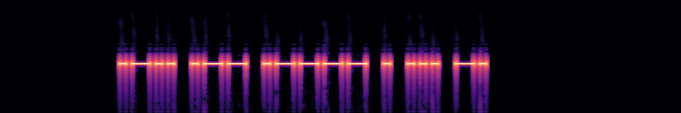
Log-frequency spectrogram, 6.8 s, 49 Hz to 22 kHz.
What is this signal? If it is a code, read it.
Morse code, heard as a keyed tone, about 20 wpm, 700 Hz. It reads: LW1ESN
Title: DXCC-100 Call Signs - 6 Characters - 20wpm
